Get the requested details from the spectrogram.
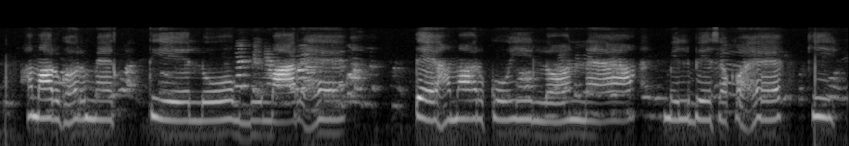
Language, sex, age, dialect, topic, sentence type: Magahi, female, 18-24, Northeastern/Surjapuri, banking, question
